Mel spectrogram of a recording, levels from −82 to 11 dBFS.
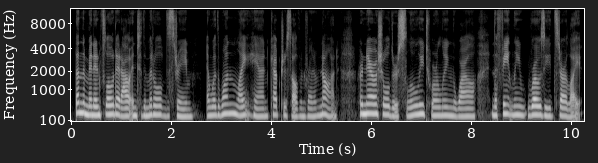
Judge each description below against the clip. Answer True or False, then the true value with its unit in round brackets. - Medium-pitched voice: False (210 Hz)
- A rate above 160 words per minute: True (200 wpm)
